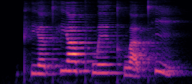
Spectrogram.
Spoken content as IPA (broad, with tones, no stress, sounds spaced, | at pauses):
pʰ j ɛ˧˥ t̪ʰ j ä˥ pʰ w e˥ ɪ̯ kʰ w ä̰˨˩ t̪ʰ i˥˩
